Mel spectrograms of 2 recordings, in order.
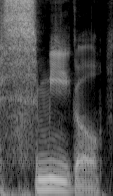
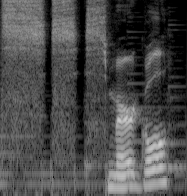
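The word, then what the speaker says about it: Sméagol: So Smeaggle's not an Elvish name, not Smurgle. Smur Smeurggle.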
